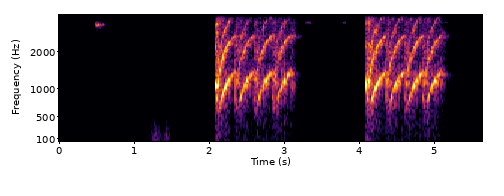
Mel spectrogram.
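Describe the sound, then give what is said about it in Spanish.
A home alarm system sounds as it is being set with a passcode, giving two loud bursts of rapidly warbling electronic tone about a second each. Faint short chirps come before them. “En cuanto suene la alarma, va a ingresar usted su clave que escogió, ¿sí?”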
